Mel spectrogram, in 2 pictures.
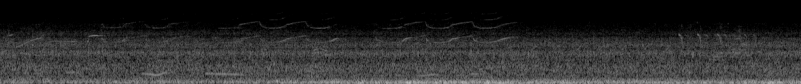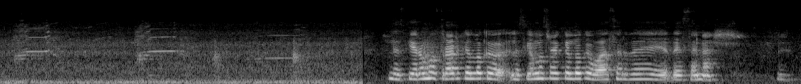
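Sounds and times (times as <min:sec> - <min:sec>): birds chirping: 0:00.0 - 0:05.7, 0:06.4 - 0:12.5
steady low rumble: 0:00.0 - 0:11.7.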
